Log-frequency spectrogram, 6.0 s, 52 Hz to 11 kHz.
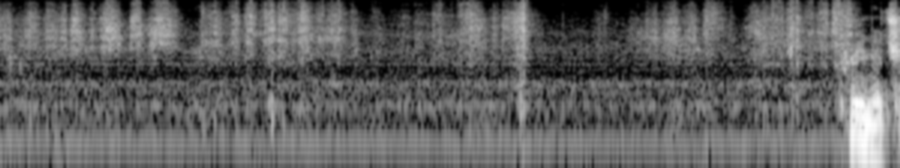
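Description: Paper towel rubbing over the metal parts of a dual-barrel .45 ACP pistol being cleaned, in quick repeated wiping strokes, with a light tap about three and a half seconds in.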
